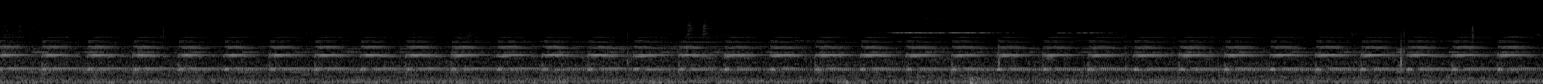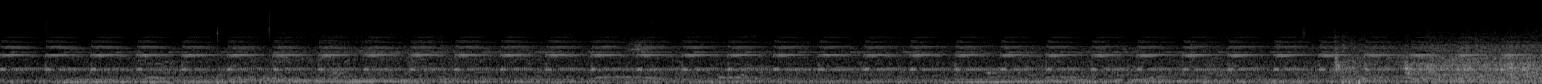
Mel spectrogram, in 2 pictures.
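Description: Electronic level-crossing alarm at a Japanese railway station crossing, ringing its repeated two-tone clang in an even rhythm while the crossing is closed for an approaching train. Near the end the noise of an arriving train builds under it.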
